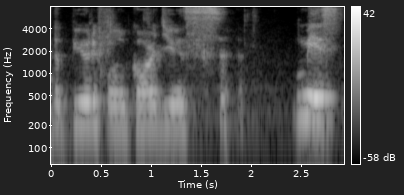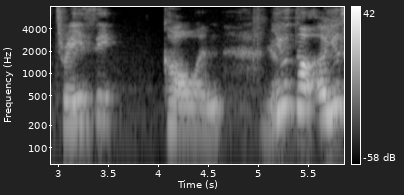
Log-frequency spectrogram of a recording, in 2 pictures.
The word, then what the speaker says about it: Cowan: So my last name is not actually Cowan, it's Cowan. So Cowan. think of a cow and then Ann. So Cowan.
